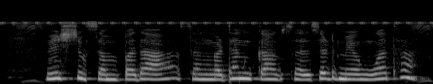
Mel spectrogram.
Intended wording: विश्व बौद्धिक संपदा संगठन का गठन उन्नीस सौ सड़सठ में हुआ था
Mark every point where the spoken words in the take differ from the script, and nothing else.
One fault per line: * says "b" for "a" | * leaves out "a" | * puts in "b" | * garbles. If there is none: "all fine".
* leaves out "बौद्धिक"
* leaves out "गठन उन्नीस सौ"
